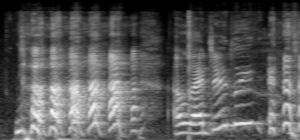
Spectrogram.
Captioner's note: laughter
